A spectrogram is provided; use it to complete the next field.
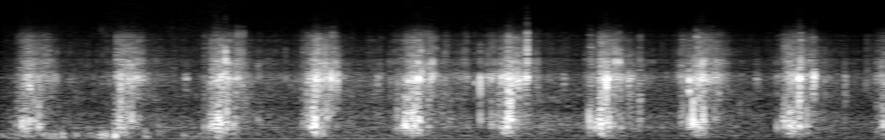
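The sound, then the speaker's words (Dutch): Steady footsteps walking outdoors, climbing a few hundred meters up to a wall, about nine or ten crunchy steps at an even pace, moderately loud, with no voices. “Ja, we lopen er even naartoe, naar de plek van een beweging die nooit de onze was.”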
